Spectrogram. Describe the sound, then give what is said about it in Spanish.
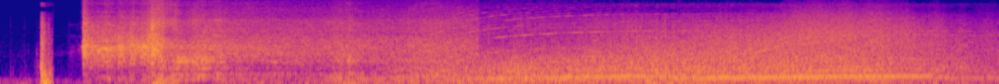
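A DeLorean car engine cranks and catches after a sharp click, then settles into a steady idle whose pitch climbs and holds as it revs, a continuous mechanical drone with no talking. “Vámonos a subir al coche, vámonos.”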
